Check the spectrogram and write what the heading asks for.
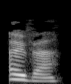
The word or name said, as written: over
